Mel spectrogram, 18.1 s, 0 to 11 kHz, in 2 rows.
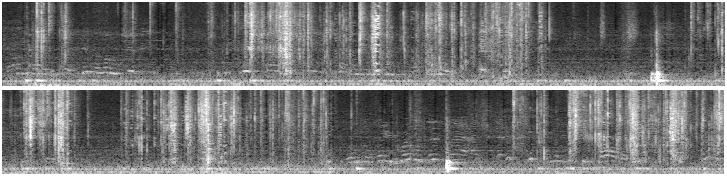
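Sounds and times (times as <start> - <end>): card packaging crinkling and tearing: 0.3 - 0.9, 1.6 - 6.9, 8.6 - 14.2, 15.3 - 18.0.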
